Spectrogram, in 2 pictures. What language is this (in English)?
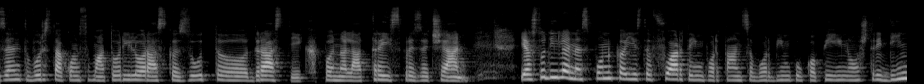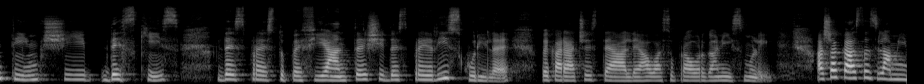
Romanian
